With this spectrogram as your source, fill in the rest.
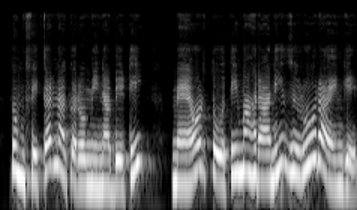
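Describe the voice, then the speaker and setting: This is a cartoonish character voice at a middle pitch. It moves at a fairly slow pace. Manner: gentle, fatherly.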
